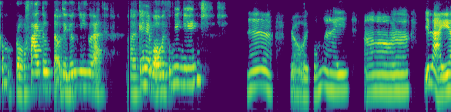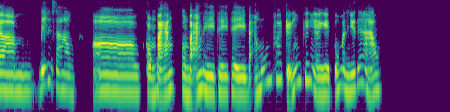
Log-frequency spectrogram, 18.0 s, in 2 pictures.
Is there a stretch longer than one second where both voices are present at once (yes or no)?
no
